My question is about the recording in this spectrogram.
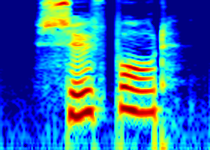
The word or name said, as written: surfboard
